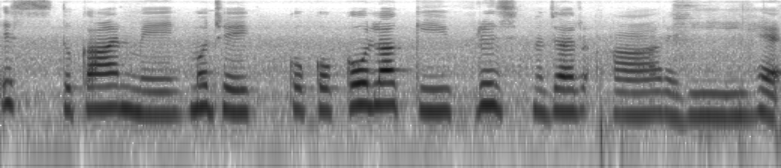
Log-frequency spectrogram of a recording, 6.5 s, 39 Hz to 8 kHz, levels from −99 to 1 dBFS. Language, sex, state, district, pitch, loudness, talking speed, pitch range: Hindi, female, Madhya Pradesh, Umaria, 240 Hz, -20 LUFS, 90 wpm, 220-260 Hz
